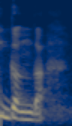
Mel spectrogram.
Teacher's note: अनुस्वार का उच्चारण नासिका से होता है अर्थात नाक से होता है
